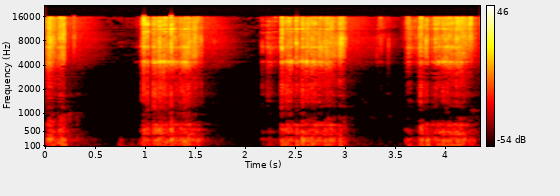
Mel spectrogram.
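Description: The end of a cucumber is rubbed over the teeth of a white ceramic grater plate, spreading green wet pulp. Four rasping, wet scraping strokes are heard, each with a bright gritty edge over a fuller low body, separated by short pauses.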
